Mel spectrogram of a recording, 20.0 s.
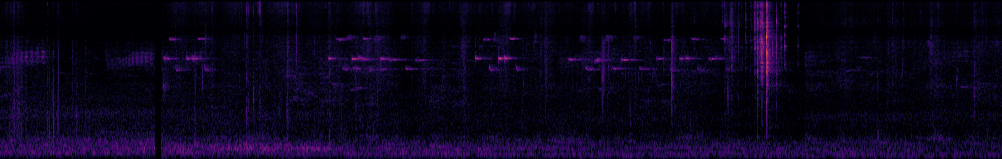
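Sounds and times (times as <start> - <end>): small birds chirping: 0.0 - 14.9, 15.6 - 20.0
low background rumble: 1.9 - 15.0.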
